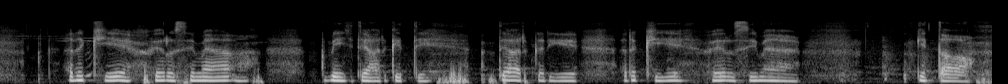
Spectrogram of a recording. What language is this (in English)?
Dogri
